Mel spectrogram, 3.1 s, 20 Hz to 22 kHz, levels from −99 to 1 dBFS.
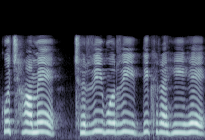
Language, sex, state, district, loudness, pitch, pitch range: Hindi, female, Madhya Pradesh, Bhopal, -17 LUFS, 255 Hz, 245-265 Hz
